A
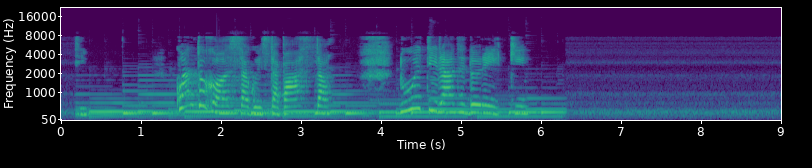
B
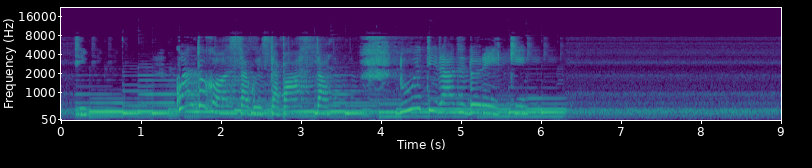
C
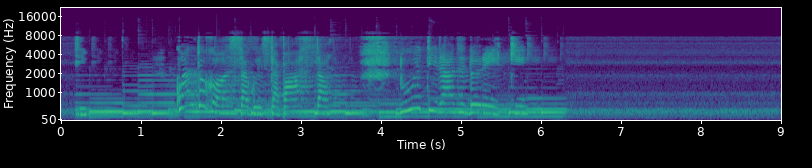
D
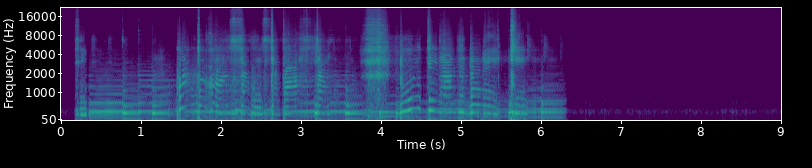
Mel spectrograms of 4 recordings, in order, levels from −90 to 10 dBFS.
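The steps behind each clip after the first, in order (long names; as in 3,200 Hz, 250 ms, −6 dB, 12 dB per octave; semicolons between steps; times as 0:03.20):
parametric band 370 Hz +8 dB 0.3 octaves; downward compressor 10 to 1, threshold −21 dBFS, peak gain reduction 13.5 dB; repeating echo 205 ms, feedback 47%, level −19.5 dB; level −2 dB
high-shelf EQ 3,100 Hz +10 dB
lower of the sound and its delayed copy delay 0.61 ms; expander for the loud parts 2.5 to 1, over −47 dBFS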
